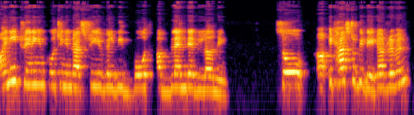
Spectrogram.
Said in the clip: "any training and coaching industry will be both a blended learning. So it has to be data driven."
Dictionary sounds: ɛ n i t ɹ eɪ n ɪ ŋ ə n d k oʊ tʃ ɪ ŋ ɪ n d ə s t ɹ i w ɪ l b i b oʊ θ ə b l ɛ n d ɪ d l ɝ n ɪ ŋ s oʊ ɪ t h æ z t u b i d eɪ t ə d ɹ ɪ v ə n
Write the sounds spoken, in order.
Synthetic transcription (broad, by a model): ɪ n i t ɹ eɪ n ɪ ŋ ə n k oʊ tʃ ɪ ŋ ɪ n d ə s t ɹ i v ɪ l b i b oʊ t ə b l ɛ n d ɪ d l ɝ n ɪ ŋ s oʊ ɪ t h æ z t u b i d eɪ t ə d ɹ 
